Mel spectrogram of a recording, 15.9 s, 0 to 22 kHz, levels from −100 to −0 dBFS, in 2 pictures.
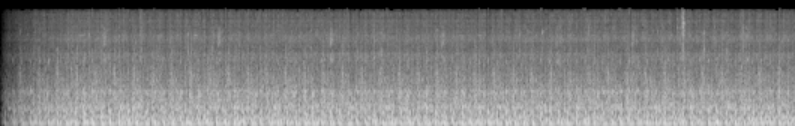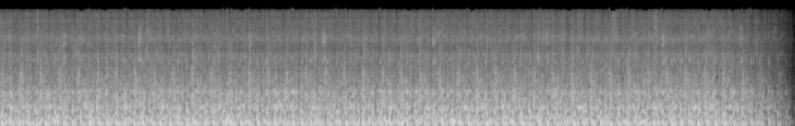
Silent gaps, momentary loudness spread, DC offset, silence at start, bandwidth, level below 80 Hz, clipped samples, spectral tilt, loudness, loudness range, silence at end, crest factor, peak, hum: none; 1 LU; under 0.1%; 0.05 s; 17 kHz; -28 dBFS; under 0.1%; -5 dB/octave; -23 LUFS; 0 LU; 0.05 s; 18 dB; -4 dBFS; none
